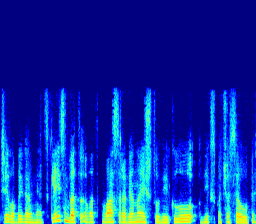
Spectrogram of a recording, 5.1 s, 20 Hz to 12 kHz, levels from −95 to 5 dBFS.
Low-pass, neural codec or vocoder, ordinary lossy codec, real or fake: 7.2 kHz; none; AAC, 32 kbps; real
